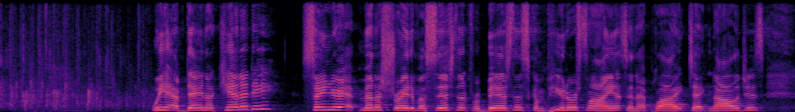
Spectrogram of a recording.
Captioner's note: applause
